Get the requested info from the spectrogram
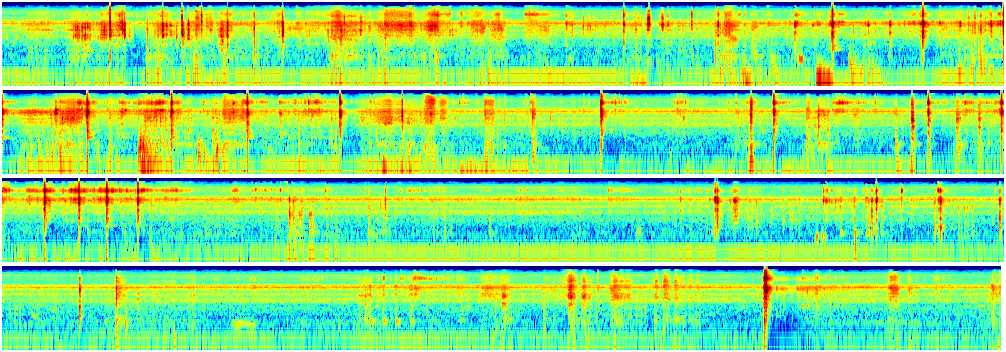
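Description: A BB gun fired over and over: a long string of short, sharp cracks at irregular spacing, sometimes several a second, with one especially loud crack near the end.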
